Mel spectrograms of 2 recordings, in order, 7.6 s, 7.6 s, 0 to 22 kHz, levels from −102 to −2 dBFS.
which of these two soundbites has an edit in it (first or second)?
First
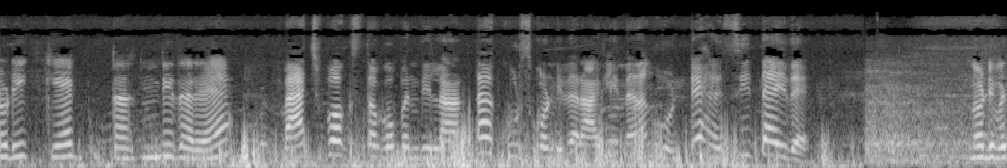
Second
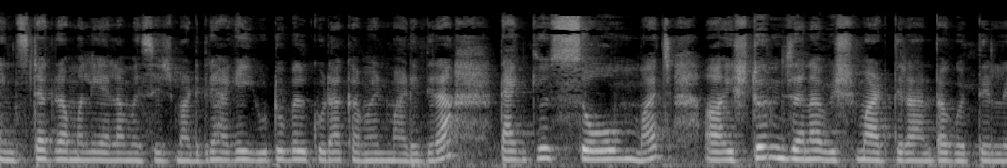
first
